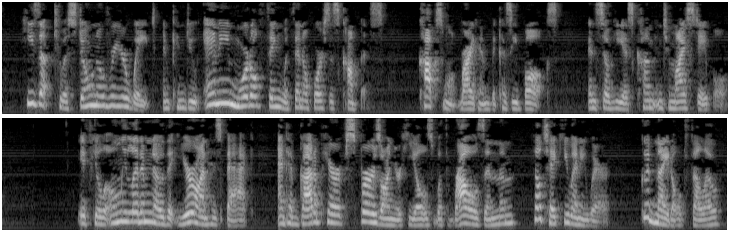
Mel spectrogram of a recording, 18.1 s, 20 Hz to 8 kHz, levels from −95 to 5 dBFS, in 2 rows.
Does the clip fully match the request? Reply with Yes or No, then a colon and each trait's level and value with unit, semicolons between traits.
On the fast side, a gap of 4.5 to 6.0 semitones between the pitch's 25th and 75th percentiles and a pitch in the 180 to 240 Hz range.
Yes: fast, 220 wpm; wide, 5.6 semitones; high, 190 Hz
